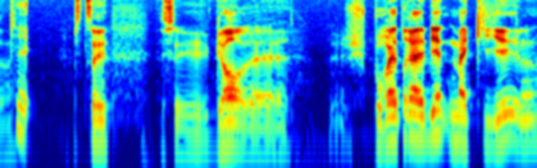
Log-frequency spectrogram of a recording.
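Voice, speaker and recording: Someone talks at a fairly slow pace, with a dry, close sound and no echo. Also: man. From Quebec, Saguenay-Lac-Saint-Jean (Albanel). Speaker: barber and small business owner. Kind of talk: casual interview.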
